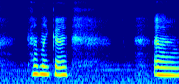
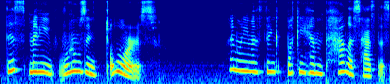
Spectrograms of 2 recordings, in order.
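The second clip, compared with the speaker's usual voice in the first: louder, higher exasperated complaining; fed-up grumbling, raised; frustrated outburst; 4 semitones higher, 5 dB louder than usual. Acted. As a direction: vent at the endless castle. Lost in endless castle, frustrated.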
